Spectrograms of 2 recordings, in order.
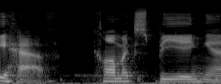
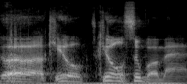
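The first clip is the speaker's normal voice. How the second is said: imitated grunting monster voice, louder; 5 dB louder than usual. Imitating how a monster supposedly talks: imitating a grunting monster voice. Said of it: "it's gonna be like".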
